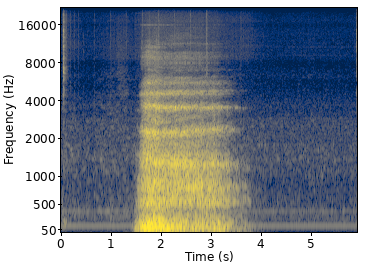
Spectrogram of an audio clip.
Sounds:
Sigh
